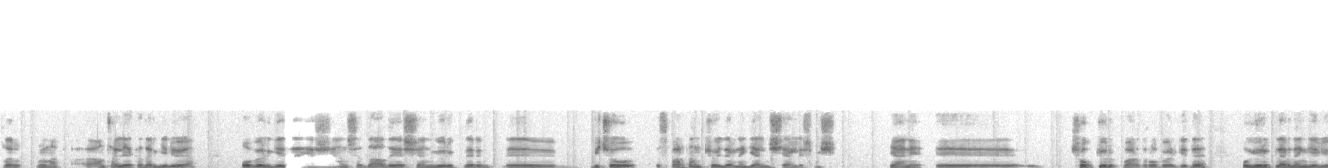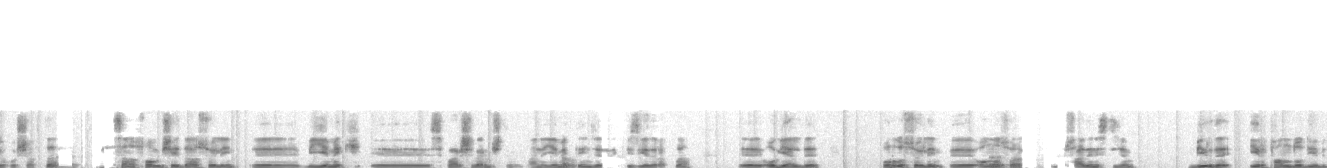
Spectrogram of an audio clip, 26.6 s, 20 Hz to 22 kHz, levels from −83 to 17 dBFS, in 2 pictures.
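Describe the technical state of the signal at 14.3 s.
At 14.3 s the speech falls inside a dip from 14.25 to 14.61 s, likely speech suppressed in double talk. An echo canceller could not separate the near talker from loudspeaker echo and cut the level by around 40 dB, so the voice drops sharply. Channel delay (comb filtering) continues underneath. One channel lags by a fraction of a millisecond before a mono sum, which cuts evenly spaced notches starting near 1.5 kHz and leaves the sound hollow and phasey.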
